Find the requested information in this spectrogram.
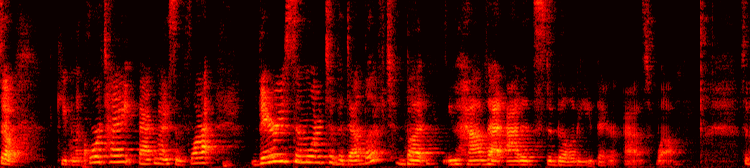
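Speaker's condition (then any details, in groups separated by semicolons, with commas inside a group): No condition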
